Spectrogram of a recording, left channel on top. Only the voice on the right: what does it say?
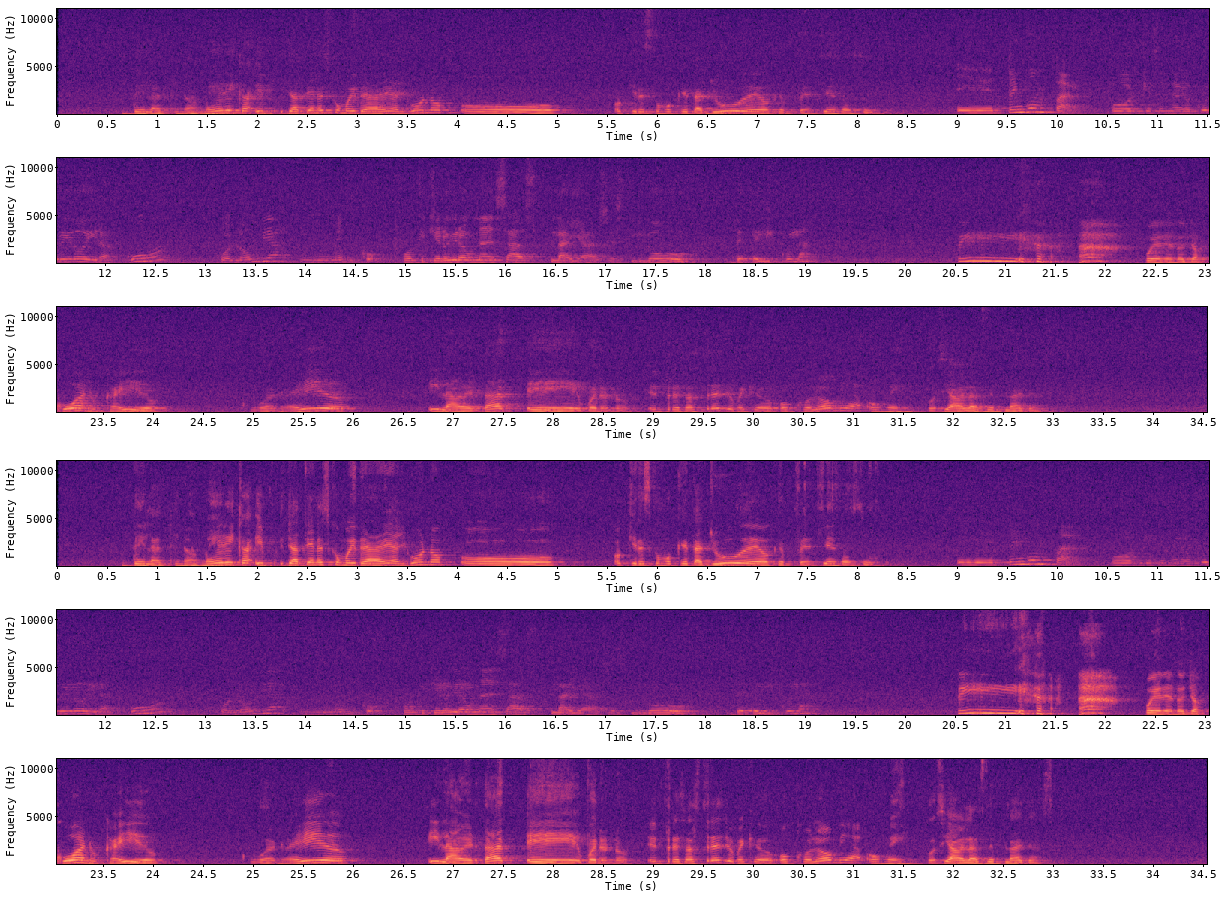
de Latinoamérica? ¿Y p- ya tienes como idea de alguno o, o quieres como que te ayude o qué pe- piensas tú?
Sí. <laughs> Bueno, no, yo a Cuba nunca he ido. Cuba no he ido. Y la verdad, eh, bueno, no, entre esas tres yo me quedo o Colombia o México, si hablas de playas.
